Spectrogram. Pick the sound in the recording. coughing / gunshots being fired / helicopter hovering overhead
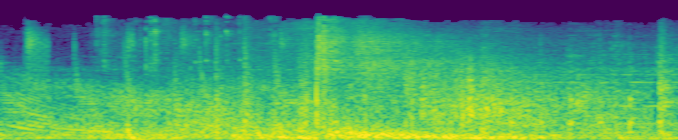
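gunshots being fired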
